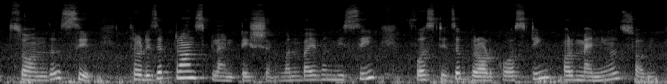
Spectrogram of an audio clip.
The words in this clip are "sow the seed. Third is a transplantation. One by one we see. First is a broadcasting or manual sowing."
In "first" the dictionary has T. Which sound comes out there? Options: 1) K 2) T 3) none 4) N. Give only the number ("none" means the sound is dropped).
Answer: 2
